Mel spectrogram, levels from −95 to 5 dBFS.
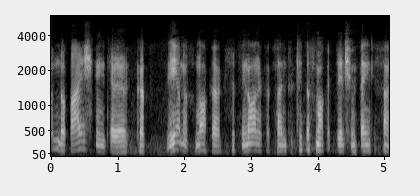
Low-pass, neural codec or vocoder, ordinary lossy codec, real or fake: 5.4 kHz; codec, 24 kHz, 1 kbps, SNAC; MP3, 48 kbps; fake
